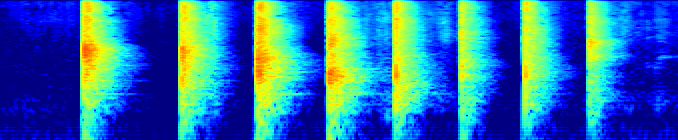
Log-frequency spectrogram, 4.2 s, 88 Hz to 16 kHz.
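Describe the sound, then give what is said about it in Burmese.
A handheld clapper used as a protest noisemaker on International Human Rights Day gives eight sharp, loud clacks with short decays, struck at a steady, slightly quickening pace with silence between. “ပြည်သူများအတွက်လက်ခုပ်တံဖြစ်ပါတယ်။ဒီလက်ခုပ်တံကတော့အပြည်ပြည်ဆိုင်ရာလူ့ခွင့်များနေ့ဒီဇင်ဘာလ10ရက်နေ့ရဲ့”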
